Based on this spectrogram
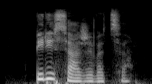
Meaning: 1. to change seats, to move one's seat 2. to change (trains, buses, etc.) 3. passive of переса́живать (peresáživatʹ)
- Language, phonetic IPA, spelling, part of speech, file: Russian, [pʲɪrʲɪˈsaʐɨvət͡sə], пересаживаться, verb, Ru-пересаживаться.ogg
